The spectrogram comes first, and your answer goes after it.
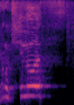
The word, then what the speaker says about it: continuous: Olha a pronúncia da palavra contínuo. Não é continuous. Fala assim, é brasileiro. Entendeu? Para falar certinho é present continuous. Continuous. Aberto. Ele tem o som de A, né? Final. Exatamente. Continuous.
